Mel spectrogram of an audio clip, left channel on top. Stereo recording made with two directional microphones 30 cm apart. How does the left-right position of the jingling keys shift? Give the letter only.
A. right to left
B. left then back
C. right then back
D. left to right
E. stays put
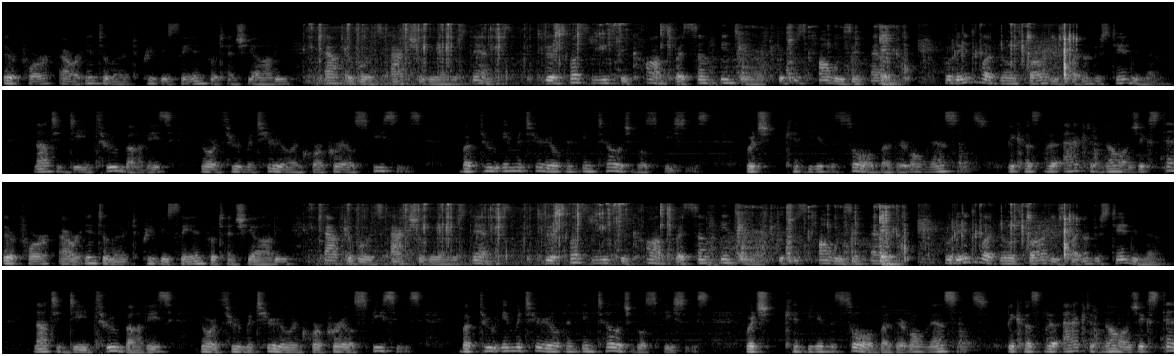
C.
